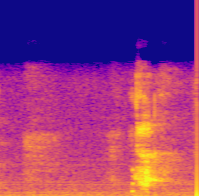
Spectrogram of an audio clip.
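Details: Young child asked by mother about hiccups: one short, abrupt voiced hiccup sound against quiet room noise; a single hiccup.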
